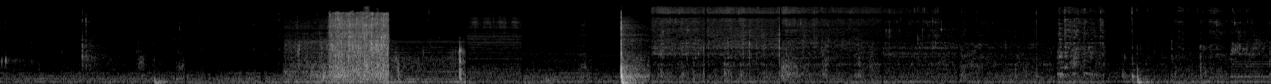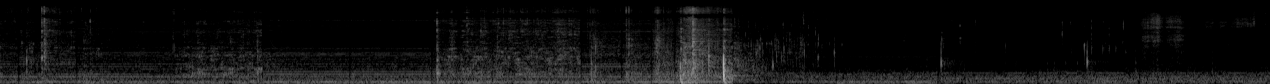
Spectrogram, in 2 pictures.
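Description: Kitchen cooking sounds while making cheese sauce: a wire whisk stirring milk and shredded cheddar in a stainless steel pan, with a hiss of cooking, a loud brief rush of noise about three seconds in, and a couple of sharp clinks on the pan.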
